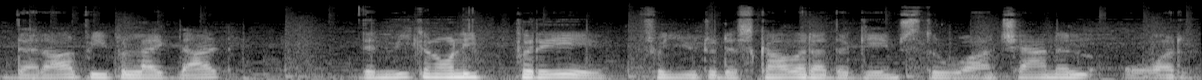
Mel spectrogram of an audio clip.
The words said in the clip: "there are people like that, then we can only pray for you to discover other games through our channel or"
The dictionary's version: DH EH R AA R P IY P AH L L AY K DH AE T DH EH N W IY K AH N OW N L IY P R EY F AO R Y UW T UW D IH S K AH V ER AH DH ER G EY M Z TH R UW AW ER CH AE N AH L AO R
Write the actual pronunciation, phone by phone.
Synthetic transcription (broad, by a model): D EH R AA R P IY P AH L L AY K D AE T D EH N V IY K AH N OW N L IY P R EY F AO R Y UW T UW D IH S K AH V ER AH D ER G EY M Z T R UW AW ER CH AE N AH L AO R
